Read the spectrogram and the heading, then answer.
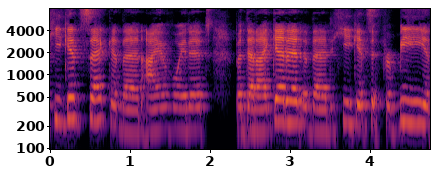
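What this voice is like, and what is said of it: Nasal, congested sick voice. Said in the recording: “I am a sick shrew today, guys. I'm sure you'll hear it throughout this episode. I sound a bit nasally than normal.”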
